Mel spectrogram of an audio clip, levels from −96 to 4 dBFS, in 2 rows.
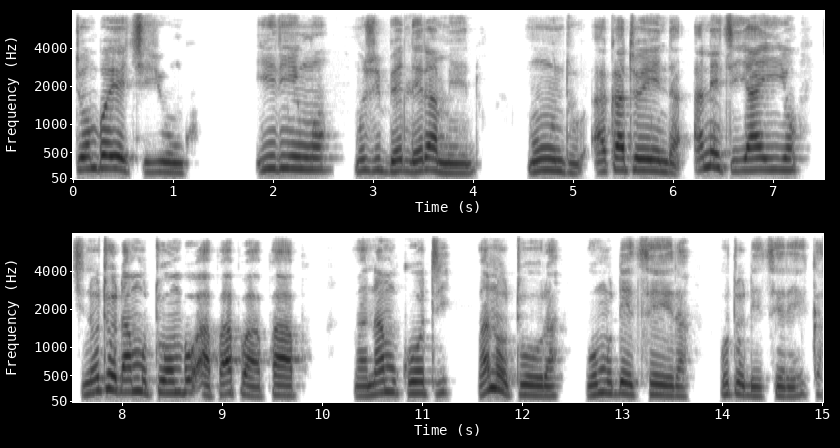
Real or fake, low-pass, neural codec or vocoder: real; 7.2 kHz; none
